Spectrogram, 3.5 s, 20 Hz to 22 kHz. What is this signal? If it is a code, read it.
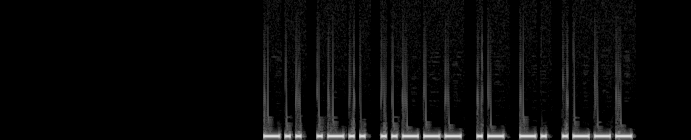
Morse code, heard as a keyed tone, about 44 wpm, 700 Hz. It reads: DL2ANJ
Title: DXCC-100 Call Signs - 6 Characters - Repeated 3x - 45wpm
